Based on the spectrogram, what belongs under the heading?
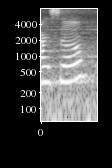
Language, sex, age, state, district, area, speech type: Goan Konkani, female, 18-30, Goa, Quepem, rural, spontaneous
